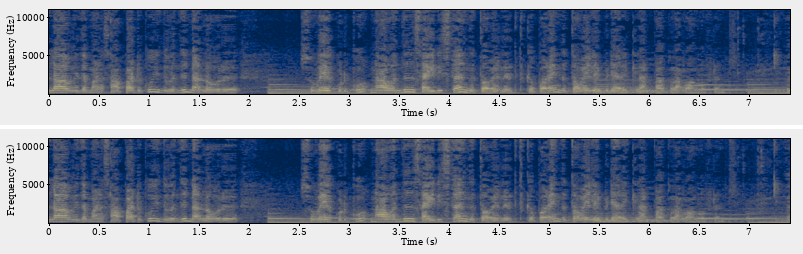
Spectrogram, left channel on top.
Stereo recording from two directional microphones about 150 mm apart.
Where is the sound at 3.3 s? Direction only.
35° right (ahead or behind).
